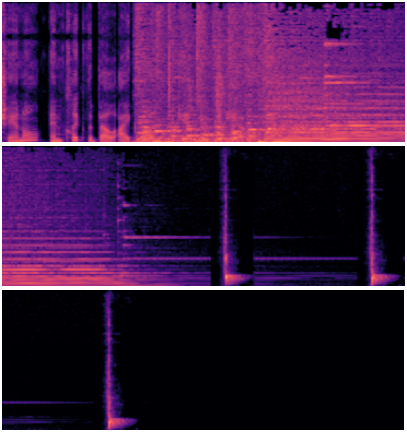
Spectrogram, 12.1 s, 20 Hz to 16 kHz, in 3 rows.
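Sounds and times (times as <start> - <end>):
outro music: 1.3 - 5.9
plop sound effects: 6.2 - 6.6, 7.7 - 8.0, 9.1 - 9.4.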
